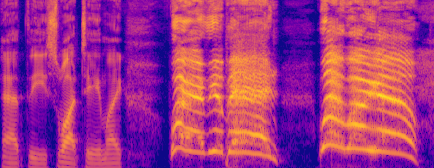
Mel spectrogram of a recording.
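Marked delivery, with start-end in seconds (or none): 1.7-4.2 very high, frantic, out-of-control freak-out. Retelling a movie scene where he yells at the SWAT team: imitating Nicolas Cage freaking out. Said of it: "Nick Cage is going full Cage".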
